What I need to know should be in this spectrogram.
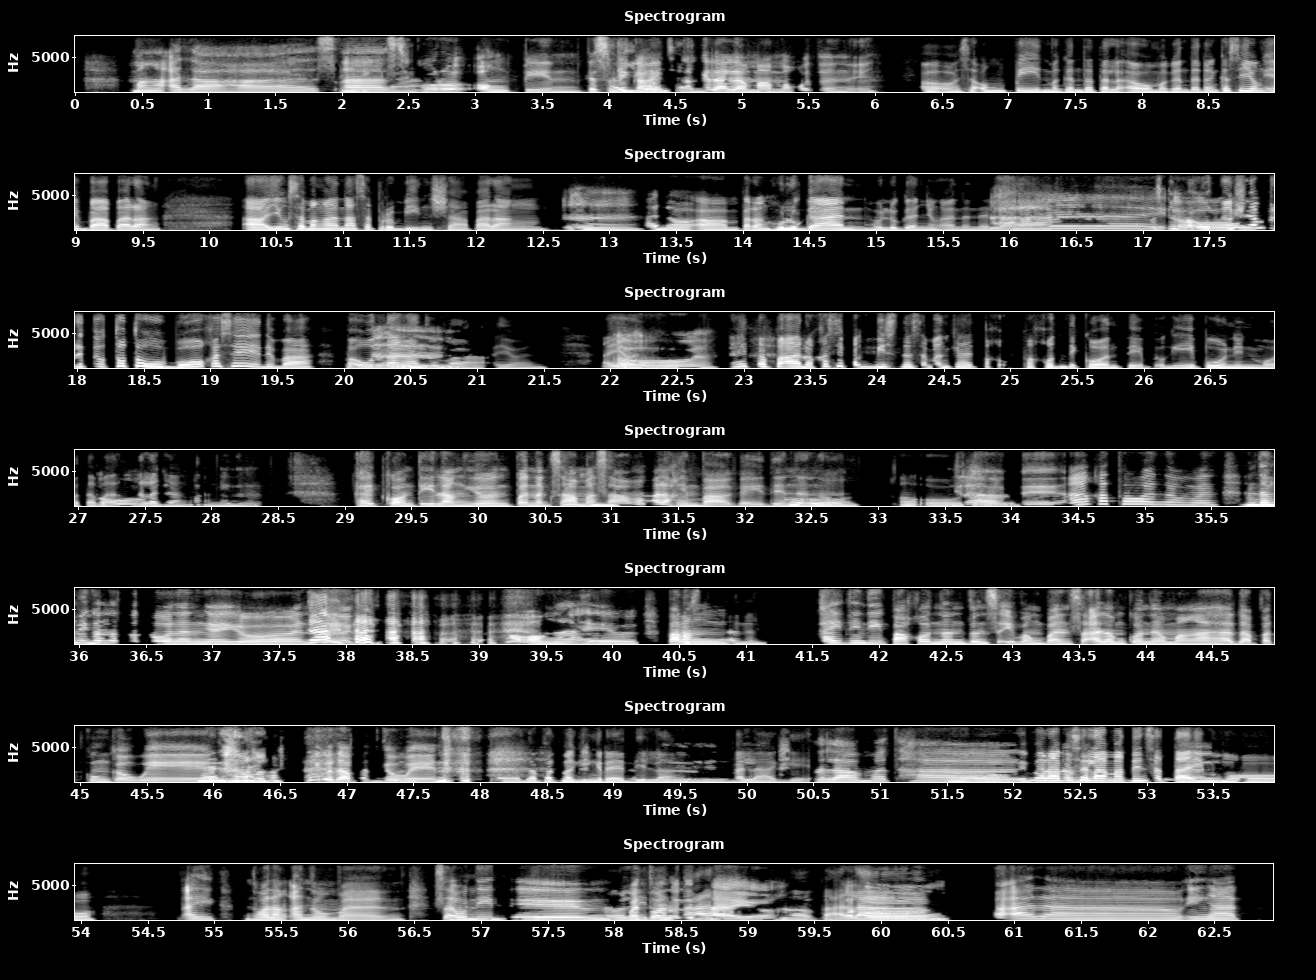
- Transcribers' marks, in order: other background noise; static; distorted speech; unintelligible speech; laugh; unintelligible speech; laugh; laugh; background speech
- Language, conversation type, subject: Filipino, unstructured, Ano ang pinakakapana-panabik na lugar na nabisita mo?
